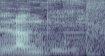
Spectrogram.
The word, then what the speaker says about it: Lungi: I speak of nothing else but Lungi versus Pant, or Pant, to say it correctly, and Lungi, to say it actually correctly.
